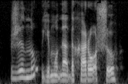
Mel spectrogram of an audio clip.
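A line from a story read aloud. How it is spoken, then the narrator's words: Grumbling. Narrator (Russian): ворчала миссис Катерина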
